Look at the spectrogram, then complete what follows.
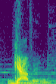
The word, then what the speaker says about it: Gavin: My name, Gavin, has got 2 syllables, ga and vin.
